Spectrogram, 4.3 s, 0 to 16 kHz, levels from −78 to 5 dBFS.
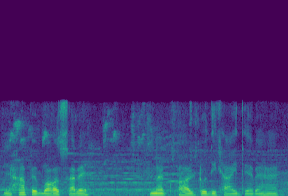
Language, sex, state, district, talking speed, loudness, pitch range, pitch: Hindi, male, Bihar, Patna, 125 wpm, -17 LUFS, 115-130 Hz, 125 Hz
